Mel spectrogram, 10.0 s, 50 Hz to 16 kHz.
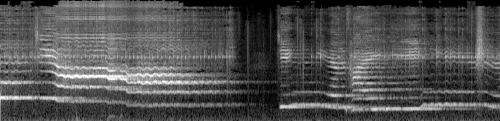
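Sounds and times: record surface noise: 0:00.0 - 0:10.0.

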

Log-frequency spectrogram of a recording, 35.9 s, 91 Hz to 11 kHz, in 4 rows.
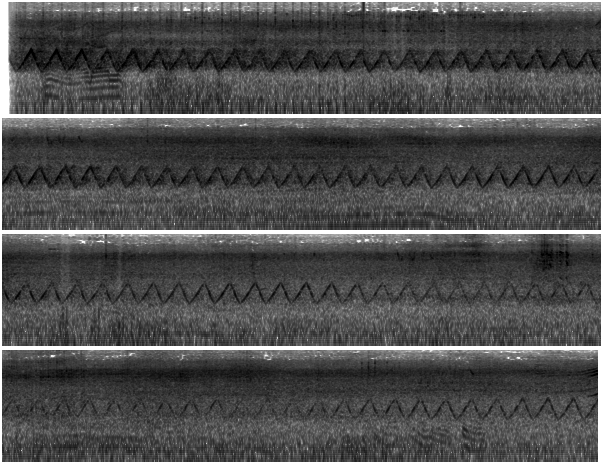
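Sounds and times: siren yelping: 0:00.1 - 0:35.9
car engines running low: 0:00.2 - 0:35.9.

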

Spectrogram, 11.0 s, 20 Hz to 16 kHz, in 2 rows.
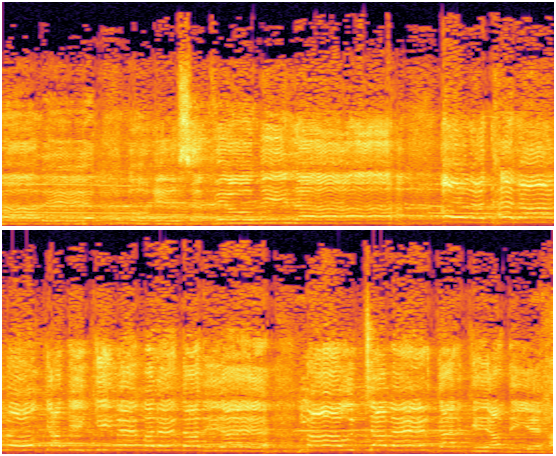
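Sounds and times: man chanting a lament: 0:00.0 - 0:11.0.

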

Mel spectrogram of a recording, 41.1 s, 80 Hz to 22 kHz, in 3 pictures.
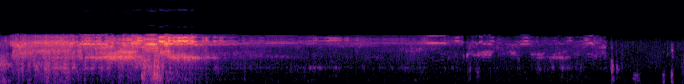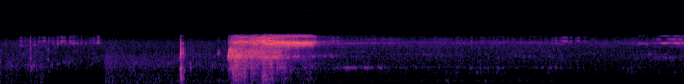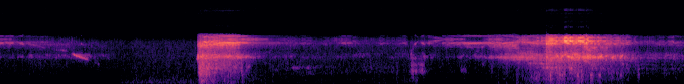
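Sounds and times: electric motor whining: 0:00.0 - 0:09.4
rc truck electric motor: 0:00.0 - 0:12.4, 0:13.8 - 0:15.8, 0:18.1 - 0:29.7, 0:31.2 - 0:41.0.

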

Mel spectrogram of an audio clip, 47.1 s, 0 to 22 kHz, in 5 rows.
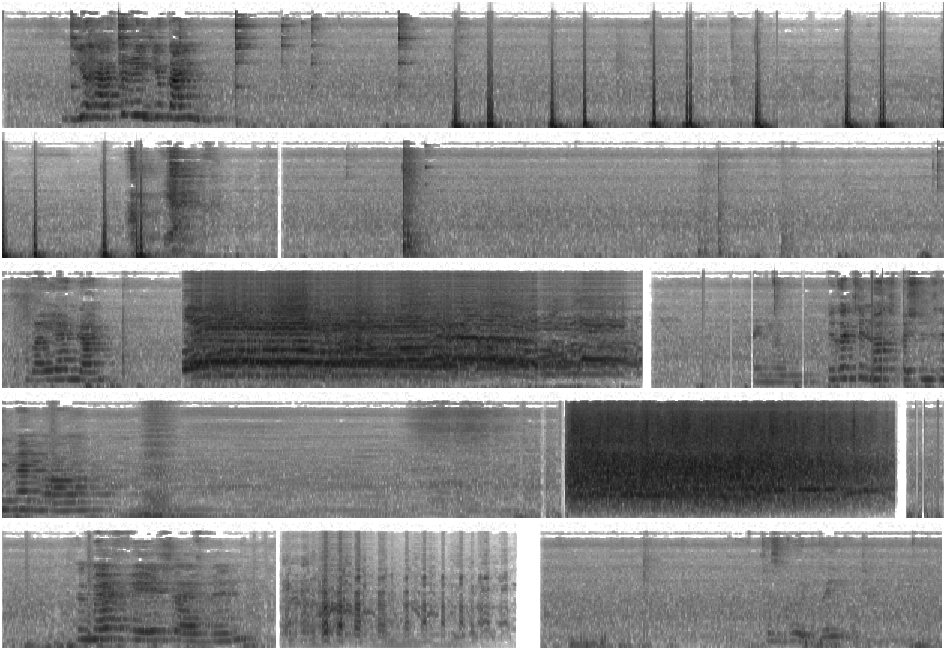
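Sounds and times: heartbeat thuds: 0:04.5 - 0:07.8, 0:08.4 - 0:11.0, 0:19.6 - 0:20.4
young people yelling and shrieking: 0:20.6 - 0:25.2.

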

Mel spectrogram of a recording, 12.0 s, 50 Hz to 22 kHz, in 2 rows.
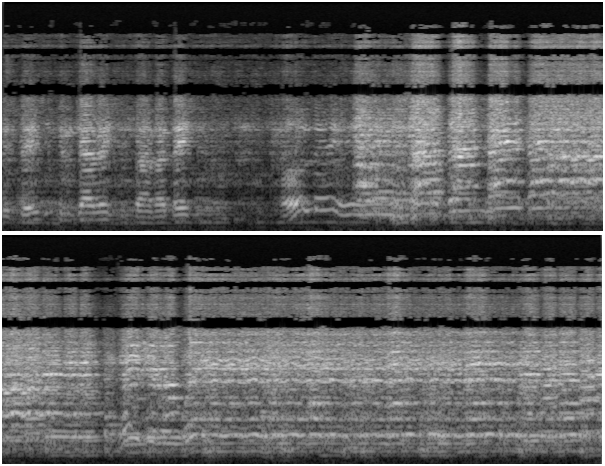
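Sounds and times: swing record on gramophone: 0:00.0 - 0:12.0.

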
